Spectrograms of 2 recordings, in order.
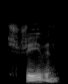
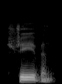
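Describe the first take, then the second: No difference in how they are said.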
